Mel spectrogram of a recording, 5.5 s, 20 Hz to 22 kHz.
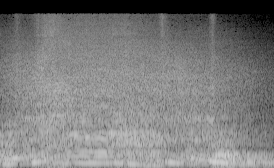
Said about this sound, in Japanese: パワフルで繊細なアストン・マーティンの V12 サウンドでした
